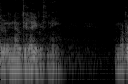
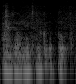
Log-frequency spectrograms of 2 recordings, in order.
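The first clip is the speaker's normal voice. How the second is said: ordinary talk, nothing marked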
